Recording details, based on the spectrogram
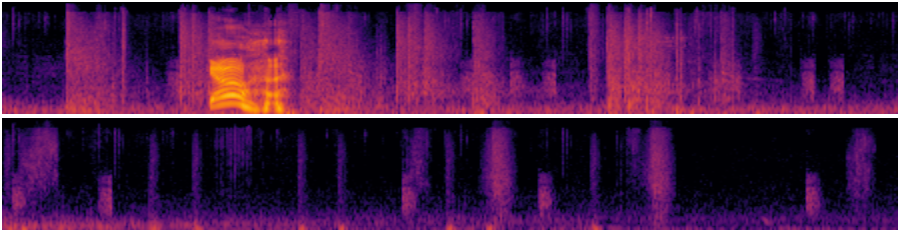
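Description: Gunfire from the game RimWorld crackles in a short burst with a sharp whining tone, then scattered single shots tick away more faintly, while a player speaks briefly early on.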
